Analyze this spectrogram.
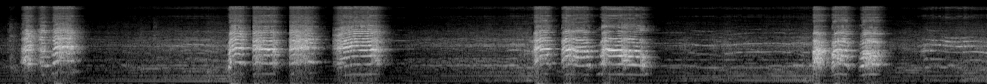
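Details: A 15-year-old umbrella cockatoo, alone in his cage, talks in loud, harsh, raspy word-like bursts in clusters of three or four, repeating roughly every three seconds, with quiet room hum between. His words include "hello" and "I love you".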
